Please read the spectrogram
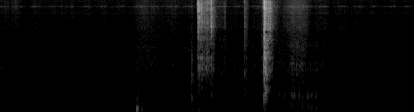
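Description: Hands handling and pinning bamboo rayon knit fabric: quiet at first, then two short, sharp scratchy rustles about half a second apart, a couple of seconds in.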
